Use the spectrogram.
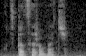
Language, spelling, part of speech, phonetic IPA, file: Polish, spacerować, verb, [ˌspat͡sɛˈrɔvat͡ɕ], LL-Q809 (pol)-spacerować.wav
